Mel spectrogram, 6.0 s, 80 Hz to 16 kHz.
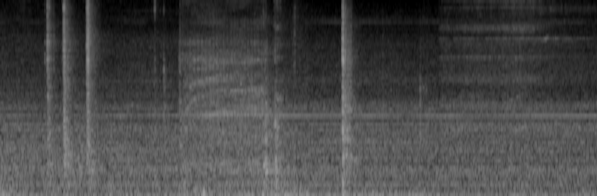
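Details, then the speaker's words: Early-2000s PC CD burner failing to read a CD-R: steady spin with repeated sharp ticking seeks and clicks, never settling; suspected to need a laser voltage adjustment. "ah yet another CD burner that can't read a CDR it probably needs an adjustment to the laser voltage"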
